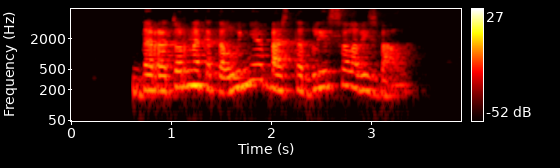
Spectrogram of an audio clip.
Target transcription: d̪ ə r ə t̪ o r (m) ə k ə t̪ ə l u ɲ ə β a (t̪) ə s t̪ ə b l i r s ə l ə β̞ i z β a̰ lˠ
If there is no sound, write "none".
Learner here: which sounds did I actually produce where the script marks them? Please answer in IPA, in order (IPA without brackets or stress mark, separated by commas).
n, none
